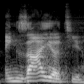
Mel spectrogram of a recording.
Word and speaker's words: anxiety: 那名词念成 anxiety，很特别哦，因因为它的重音不一样，所以它的用呃念法也不同。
